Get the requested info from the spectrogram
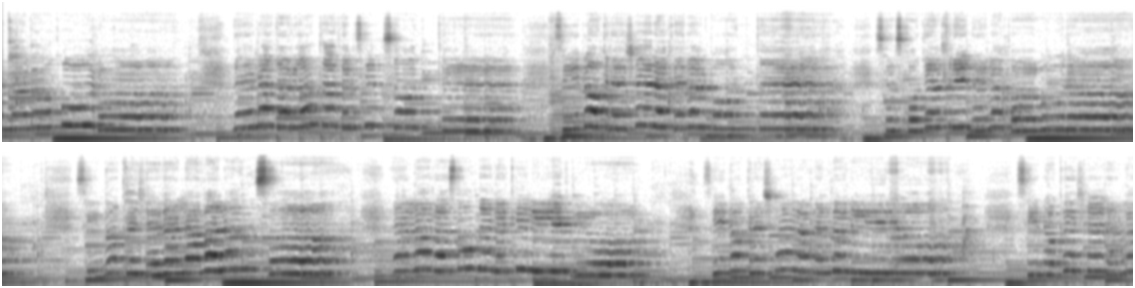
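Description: Music: a voice singing a Spanish-language melody over guitar accompaniment with held low notes, a practice track for the soprano part of a choral arrangement.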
